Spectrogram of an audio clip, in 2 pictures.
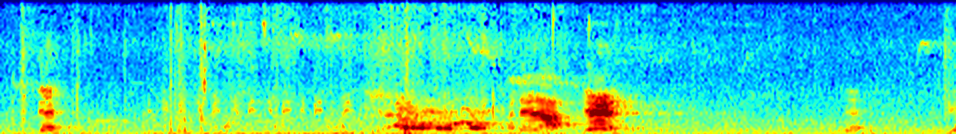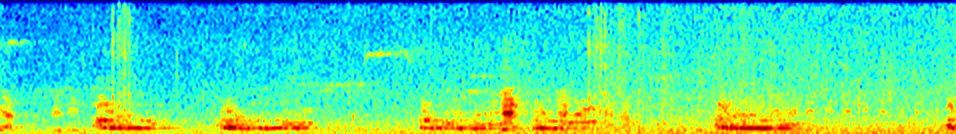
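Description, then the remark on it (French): A pack of hunting dogs barks and yips in scattered bursts, a tight cluster early on and then a longer run of overlapping calls, against steady outdoor background noise. “je vais arriver avec les chiens.”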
